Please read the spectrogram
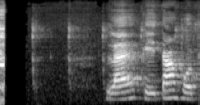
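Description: About a second of near silence with a couple of faint clicks, then a woman speaking Mandarin.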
